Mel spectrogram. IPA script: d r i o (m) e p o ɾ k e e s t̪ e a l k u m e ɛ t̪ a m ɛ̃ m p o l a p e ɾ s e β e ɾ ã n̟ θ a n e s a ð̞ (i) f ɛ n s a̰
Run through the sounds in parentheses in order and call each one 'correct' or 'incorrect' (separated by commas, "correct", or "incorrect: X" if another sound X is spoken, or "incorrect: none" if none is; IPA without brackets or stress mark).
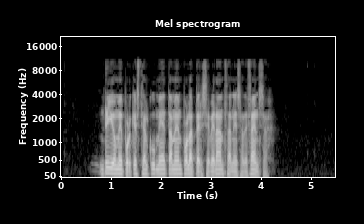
correct, incorrect: e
